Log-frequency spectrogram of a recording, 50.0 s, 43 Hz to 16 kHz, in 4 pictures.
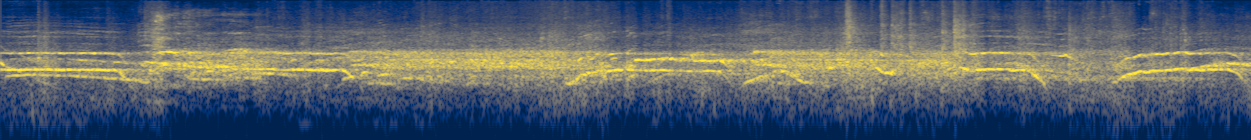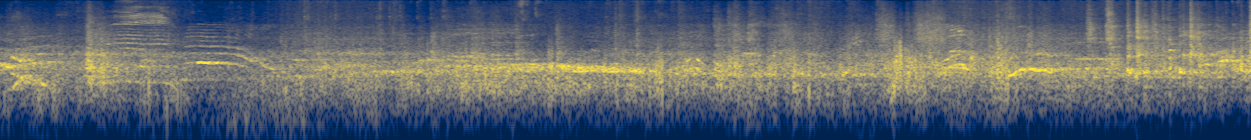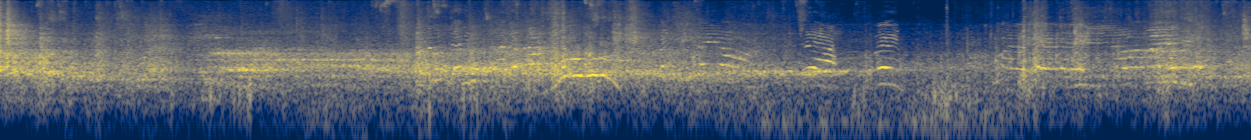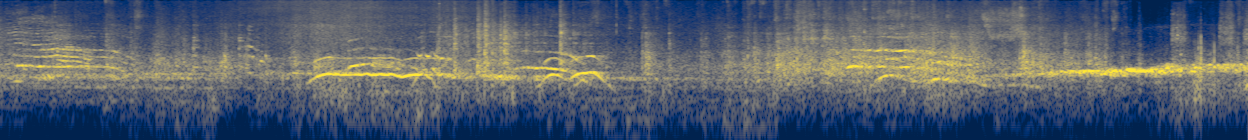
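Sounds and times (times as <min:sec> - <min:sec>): bobsled rattling on steel track: 0:00.0 - 0:50.0
riders screaming and whooping: 0:00.0 - 0:50.0
roller coaster rolling rumble: 0:00.0 - 0:50.0.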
